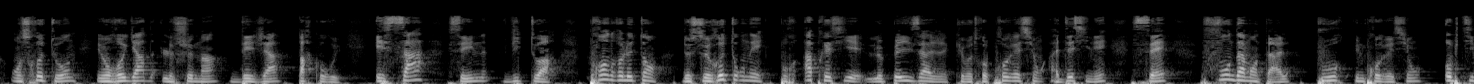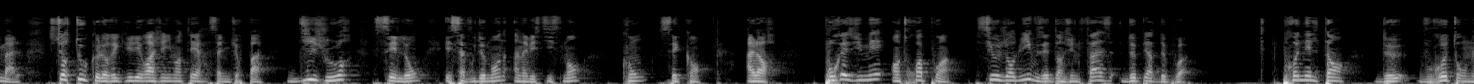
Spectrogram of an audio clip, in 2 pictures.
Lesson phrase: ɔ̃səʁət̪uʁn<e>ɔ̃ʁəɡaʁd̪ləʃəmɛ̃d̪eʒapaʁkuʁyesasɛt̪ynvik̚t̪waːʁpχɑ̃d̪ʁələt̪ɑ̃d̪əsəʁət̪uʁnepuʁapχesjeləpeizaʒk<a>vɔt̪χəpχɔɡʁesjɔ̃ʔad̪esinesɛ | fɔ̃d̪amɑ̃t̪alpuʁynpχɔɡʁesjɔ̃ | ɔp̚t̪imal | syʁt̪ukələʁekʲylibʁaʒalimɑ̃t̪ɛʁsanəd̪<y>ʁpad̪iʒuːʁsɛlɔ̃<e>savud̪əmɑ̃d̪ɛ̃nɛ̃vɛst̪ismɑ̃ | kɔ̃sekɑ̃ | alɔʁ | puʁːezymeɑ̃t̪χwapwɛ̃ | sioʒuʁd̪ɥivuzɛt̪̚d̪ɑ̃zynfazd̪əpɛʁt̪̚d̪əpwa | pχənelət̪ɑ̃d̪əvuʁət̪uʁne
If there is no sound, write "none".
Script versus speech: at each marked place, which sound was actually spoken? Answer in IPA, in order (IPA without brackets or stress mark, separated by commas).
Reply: e, ə, y, e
